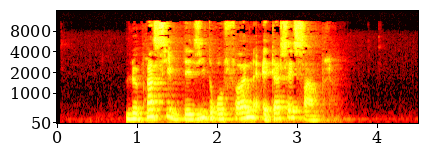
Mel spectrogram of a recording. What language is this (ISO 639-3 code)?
fra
